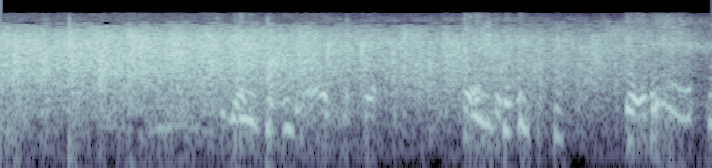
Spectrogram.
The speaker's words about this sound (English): I like the applause. Yes, you got to get applause when people call in and showing love and doing their thing.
